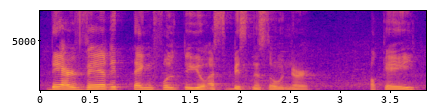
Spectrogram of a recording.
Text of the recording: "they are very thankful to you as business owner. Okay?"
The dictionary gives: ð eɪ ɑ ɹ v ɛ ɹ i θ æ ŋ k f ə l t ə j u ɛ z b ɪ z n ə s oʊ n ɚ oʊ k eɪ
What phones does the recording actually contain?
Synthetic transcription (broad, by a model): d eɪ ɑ ɹ v ɛ ɹ i t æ ŋ k f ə l t ə j u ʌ s b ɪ s n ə s oʊ n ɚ oʊ k eɪ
